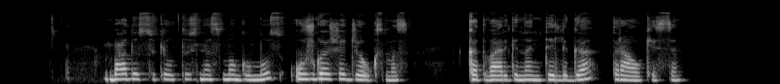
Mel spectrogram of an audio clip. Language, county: Lithuanian, Vilnius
